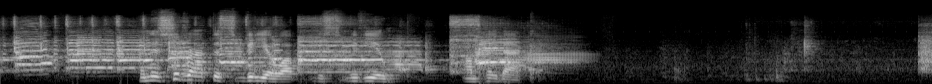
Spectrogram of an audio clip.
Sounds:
television, speech, music

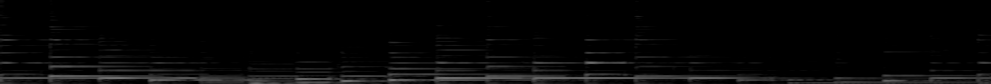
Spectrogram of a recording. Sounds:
musical instrument, guitar, acoustic guitar, plucked string instrument, strum, music

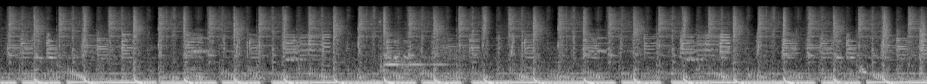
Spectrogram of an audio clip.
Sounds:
music

